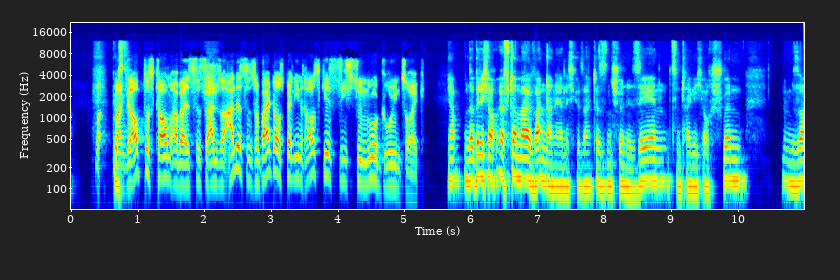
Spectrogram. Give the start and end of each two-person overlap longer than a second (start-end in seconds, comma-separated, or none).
none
